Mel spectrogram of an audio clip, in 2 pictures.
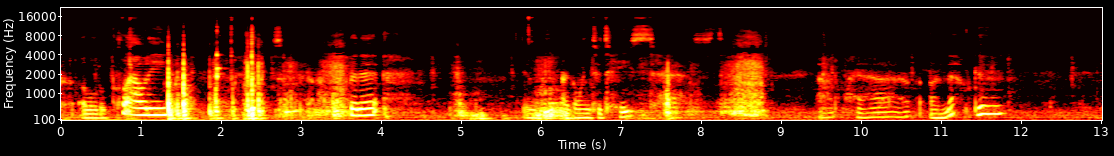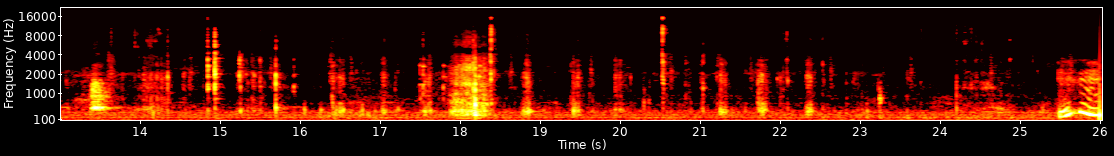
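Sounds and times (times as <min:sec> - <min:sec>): crunching and chewing pickle: 0:13.3 - 0:25.5.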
